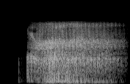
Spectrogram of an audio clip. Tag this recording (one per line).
Animal
Dog
Growl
